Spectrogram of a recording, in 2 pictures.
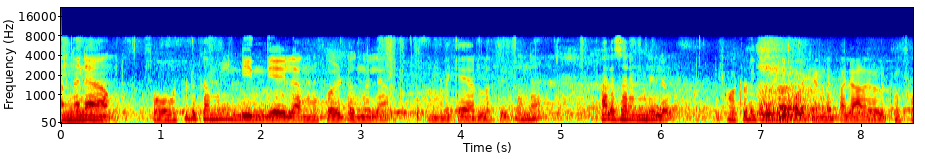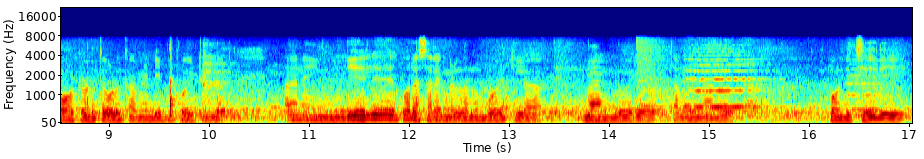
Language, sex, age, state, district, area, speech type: Malayalam, male, 18-30, Kerala, Idukki, rural, spontaneous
